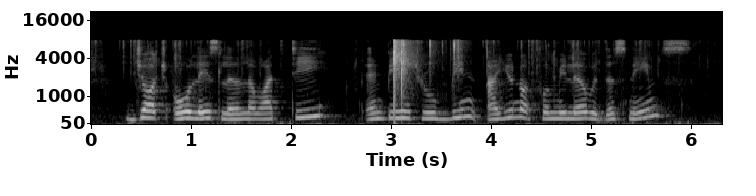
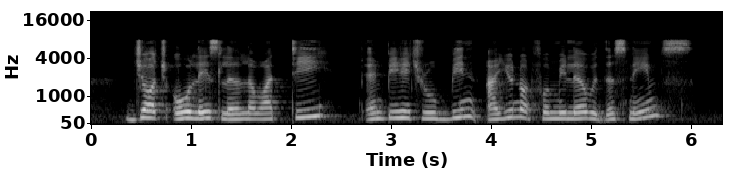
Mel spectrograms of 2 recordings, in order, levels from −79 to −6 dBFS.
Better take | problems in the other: second | background sound (Wood); 2 dB below the speech

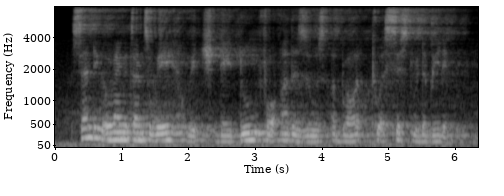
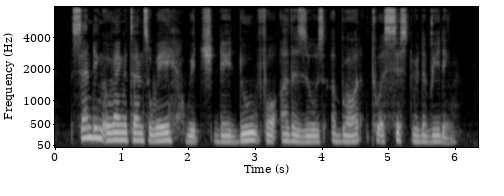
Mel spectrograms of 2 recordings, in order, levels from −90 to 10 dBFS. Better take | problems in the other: second | background sound (Aircraft); 20 dB below the speech // room echo; dies away in 2.4 s

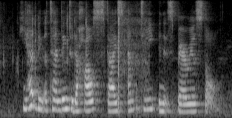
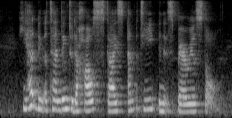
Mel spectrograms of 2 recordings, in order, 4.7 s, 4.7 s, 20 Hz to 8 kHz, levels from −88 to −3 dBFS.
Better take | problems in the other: second | background sound (Fire); 18 dB below the speech

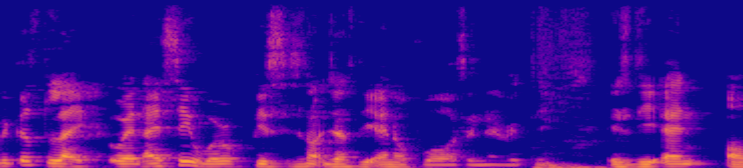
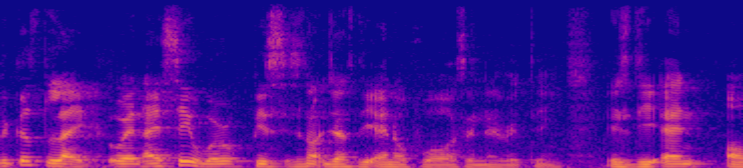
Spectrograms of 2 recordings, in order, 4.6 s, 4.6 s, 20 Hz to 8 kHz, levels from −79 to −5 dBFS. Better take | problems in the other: second | noise reduction (classical method log-MMSE)

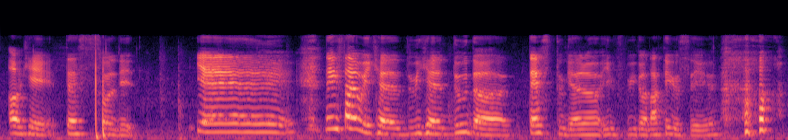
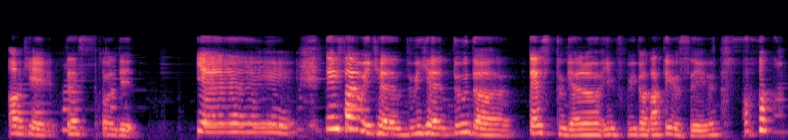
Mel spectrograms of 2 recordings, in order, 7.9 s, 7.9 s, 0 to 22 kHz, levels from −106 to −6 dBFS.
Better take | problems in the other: first | noise reduction (neural mask model DeepFilterNet 3)

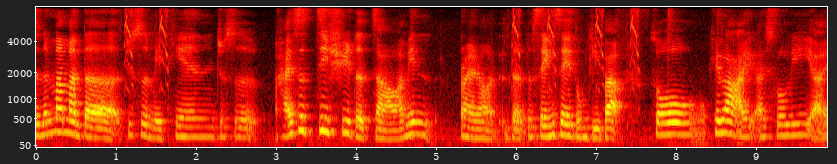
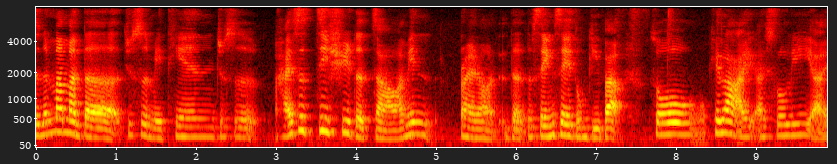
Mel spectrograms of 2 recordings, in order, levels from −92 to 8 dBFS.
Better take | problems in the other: second | background sound (Scratching (performance technique)); 17 dB below the speech

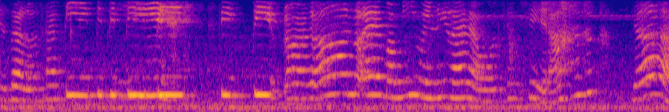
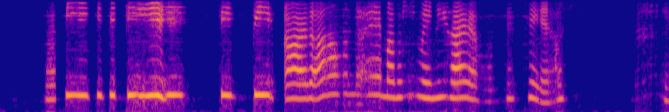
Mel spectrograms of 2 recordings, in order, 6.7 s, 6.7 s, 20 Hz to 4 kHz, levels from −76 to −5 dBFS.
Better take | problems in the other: first | noise reduction (neural separator model SepFormer WHAMR!)

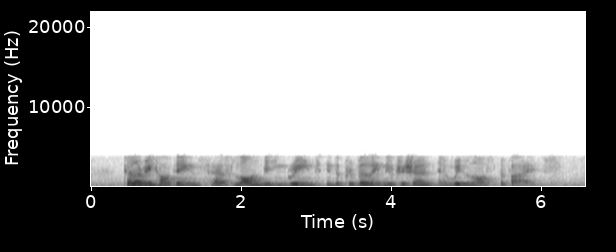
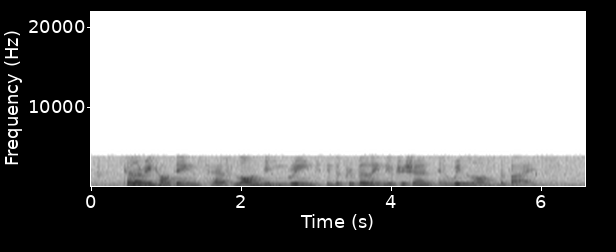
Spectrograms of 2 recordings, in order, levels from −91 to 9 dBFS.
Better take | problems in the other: first | background sound (Thunder / Rain); 19 dB below the speech

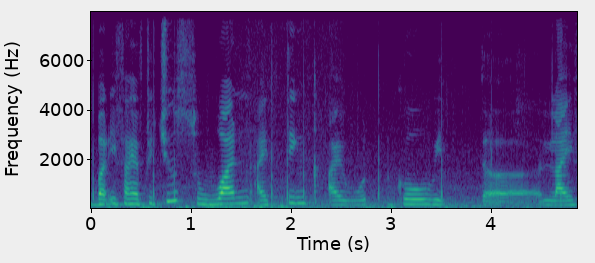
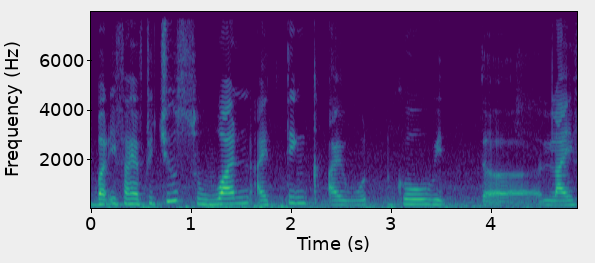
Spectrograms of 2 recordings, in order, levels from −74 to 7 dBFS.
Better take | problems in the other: second | background sound (Fireworks + Waves, surf); 19 dB below the speech

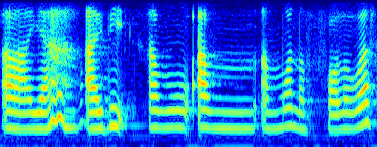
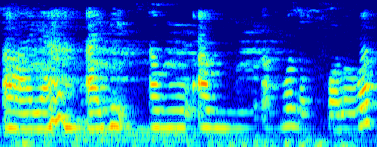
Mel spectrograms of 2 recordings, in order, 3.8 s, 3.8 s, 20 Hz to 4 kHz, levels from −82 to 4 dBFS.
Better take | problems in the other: first | noise reduction (classical method WPE with log-MMSE)

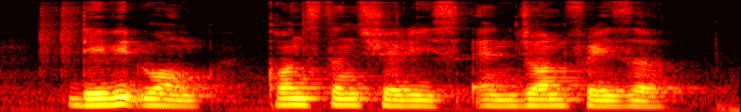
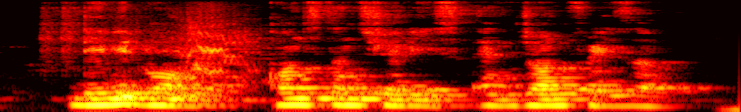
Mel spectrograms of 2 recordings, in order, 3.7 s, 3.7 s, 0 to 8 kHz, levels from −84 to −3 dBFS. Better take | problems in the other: first | noise reduction (classical method WPE with log-MMSE)

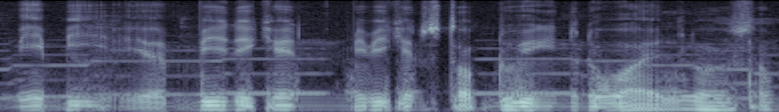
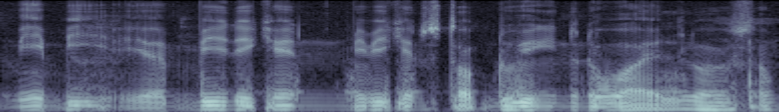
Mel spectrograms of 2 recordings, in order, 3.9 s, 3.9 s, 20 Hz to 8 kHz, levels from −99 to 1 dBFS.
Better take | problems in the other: second | background sound (Wind instrument, woodwind instrument); 17 dB below the speech

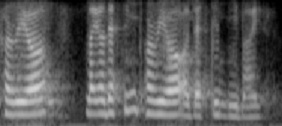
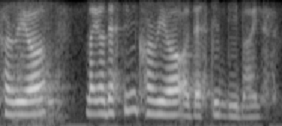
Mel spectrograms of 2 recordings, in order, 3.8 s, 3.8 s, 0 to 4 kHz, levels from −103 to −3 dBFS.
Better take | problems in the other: second | noise reduction (neural separator model SepFormer DNS4)

